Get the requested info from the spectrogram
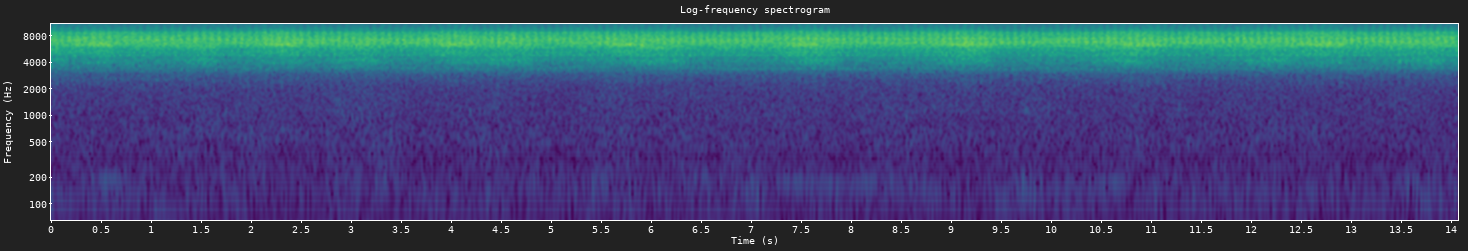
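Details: Shoreline cicadas at Table Rock Lake, southern Missouri, on a hot Saturday with boats out, giving a loud, nearly constant high-pitched drone with only gentle, slow surges in intensity.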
